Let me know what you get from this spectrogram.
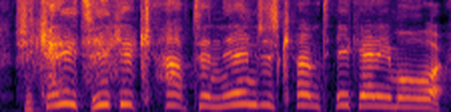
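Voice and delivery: high, loud mock Scottish engineer; over-the-top fake Scottish accent, high and loud; bad Scottish accent. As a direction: shout it like a hammy Scottish Star Trek engineer. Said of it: "his Scottish accent did leave something to be desired".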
